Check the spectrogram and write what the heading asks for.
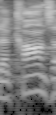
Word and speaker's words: Achan: And what had happened, a guy named Achan is how we say it. Achan's how they say it in Hebrew.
